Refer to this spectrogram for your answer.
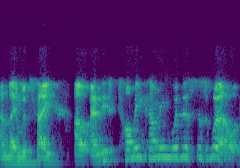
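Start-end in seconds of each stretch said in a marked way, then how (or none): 0.9-3.0 play-acted dry, gently teasing sarcasm, pitched up. Retelling how family teased about an invisible friend: imitating a slightly sarcastic tone. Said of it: "in a slightly sarcastic tone".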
